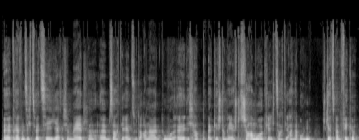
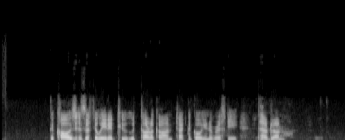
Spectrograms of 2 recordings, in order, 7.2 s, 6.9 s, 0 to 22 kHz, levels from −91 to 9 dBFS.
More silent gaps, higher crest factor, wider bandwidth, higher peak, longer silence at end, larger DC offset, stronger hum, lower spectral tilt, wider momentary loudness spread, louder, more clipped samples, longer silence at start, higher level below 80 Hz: neither; about the same, 18 dB vs 20 dB; first, 19 kHz vs 7.2 kHz; about the same, 0 dBFS vs -2 dBFS; second, 0 s vs 1.15 s; neither; neither; about the same, -5.5 dB/octave vs -5.5 dB/octave; second, 7 LU vs 13 LU; about the same, -19 LUFS vs -20 LUFS; neither; second, 0.05 s vs 1 s; first, -34 dBFS vs -62 dBFS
